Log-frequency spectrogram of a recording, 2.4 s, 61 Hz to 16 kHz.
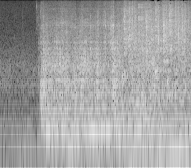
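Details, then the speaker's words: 1934 Chevrolet 1.5-ton truck, first cold start on choke after carb cleaning, sanded points, oiling, fresh gas and a 6-volt battery; it catches and settles into a steady, even idle with no misses or knocks. "yeah she does sound pretty good"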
